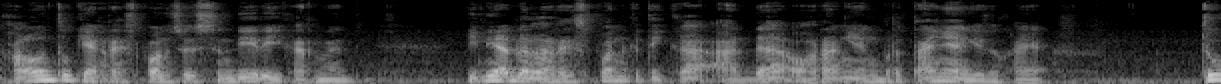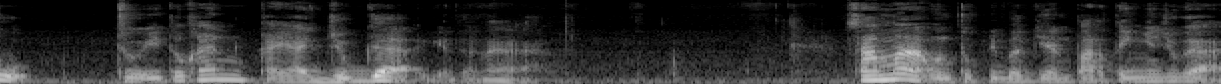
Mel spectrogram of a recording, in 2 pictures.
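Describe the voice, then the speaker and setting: A young male teacher explaining things to young students in a relaxed, talkative way. His pitch sits in an ordinary middle range. A faint hiss runs under the recording. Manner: chatty, leans on fillers like "gitu" and "kayak"; sings slow demo lines. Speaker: English teacher. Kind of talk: casual classroom teaching.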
